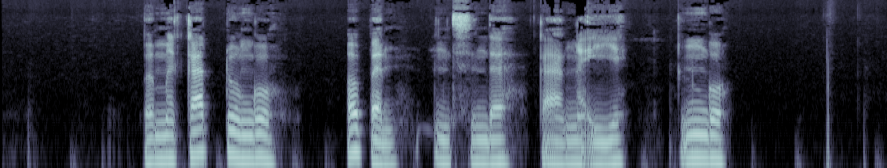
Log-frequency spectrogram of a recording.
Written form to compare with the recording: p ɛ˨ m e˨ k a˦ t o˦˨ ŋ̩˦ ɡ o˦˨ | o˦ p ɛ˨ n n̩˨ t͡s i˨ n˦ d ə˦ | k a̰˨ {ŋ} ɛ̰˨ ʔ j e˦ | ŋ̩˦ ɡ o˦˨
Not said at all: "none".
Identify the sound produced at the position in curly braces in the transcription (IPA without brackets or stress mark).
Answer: ŋ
